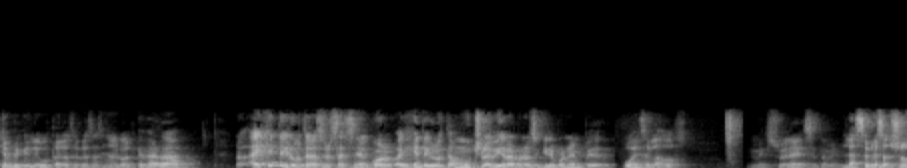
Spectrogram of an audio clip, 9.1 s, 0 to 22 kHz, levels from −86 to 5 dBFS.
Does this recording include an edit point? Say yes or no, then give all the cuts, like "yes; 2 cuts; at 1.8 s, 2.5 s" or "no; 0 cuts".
yes; 2 cuts; at 6.1 s, 7.4 s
